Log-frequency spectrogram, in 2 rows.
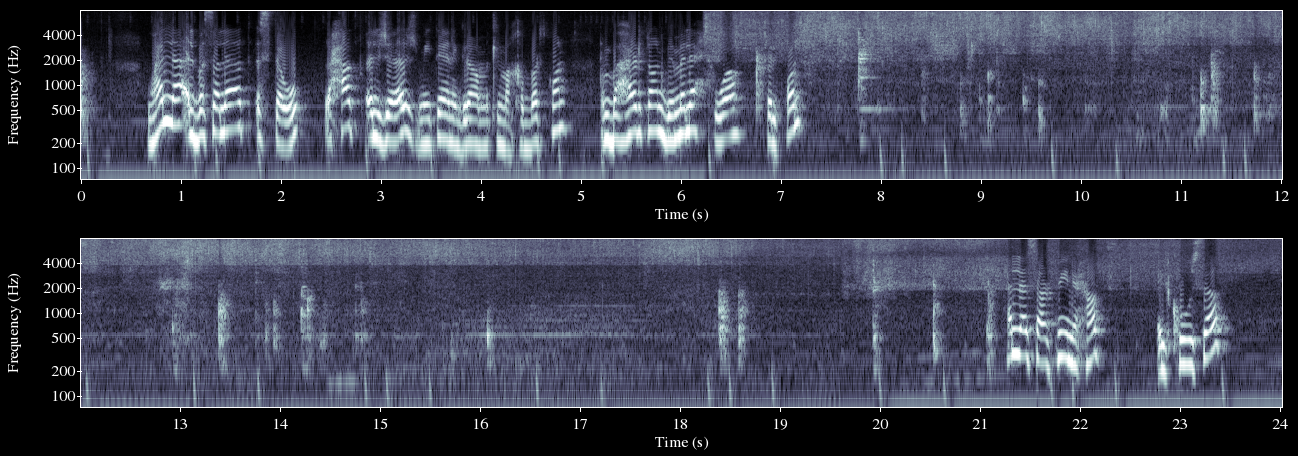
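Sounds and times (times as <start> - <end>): chicken sizzling in a pot: 6.2 - 24.0.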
